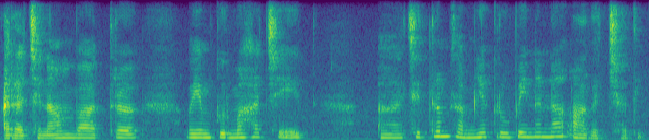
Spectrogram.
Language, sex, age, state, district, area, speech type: Sanskrit, female, 30-45, Karnataka, Bangalore Urban, urban, spontaneous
